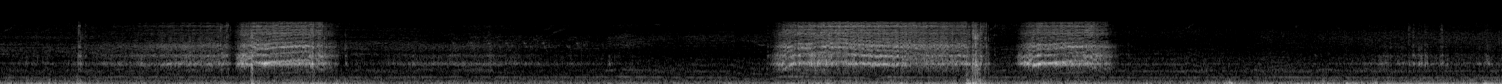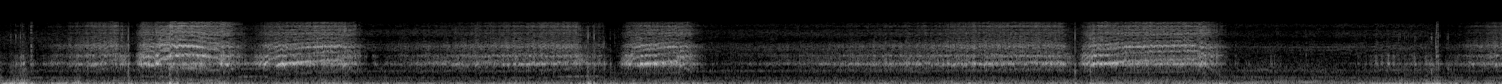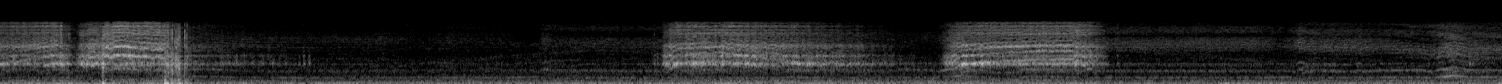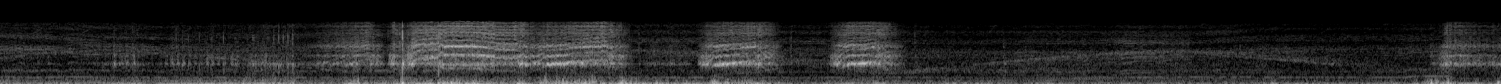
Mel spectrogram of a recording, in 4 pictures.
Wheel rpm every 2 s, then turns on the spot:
0, 60, 0, 10, 30, 50, 0, 20, 90, 50, 30, 10, 10, 90, 10, 70, 10, 0, 40, 20, 80, 0, 0, 10, 70, 110, 50, 10, 0, 0.
14-16 46-48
